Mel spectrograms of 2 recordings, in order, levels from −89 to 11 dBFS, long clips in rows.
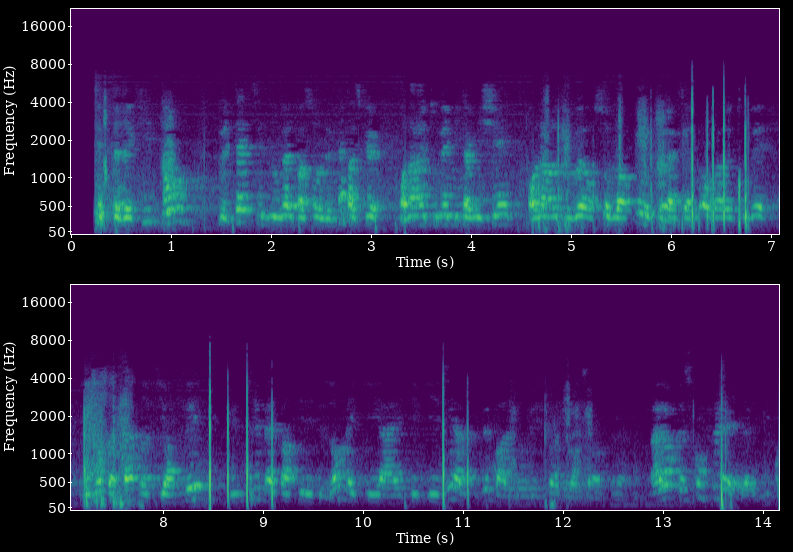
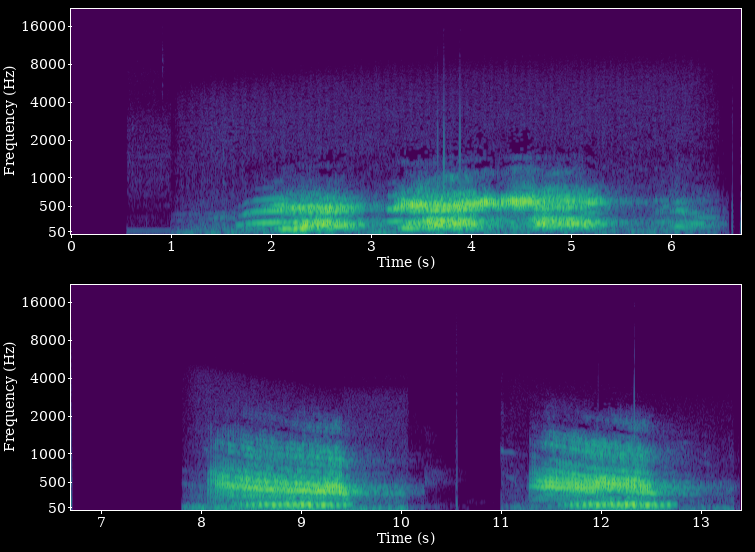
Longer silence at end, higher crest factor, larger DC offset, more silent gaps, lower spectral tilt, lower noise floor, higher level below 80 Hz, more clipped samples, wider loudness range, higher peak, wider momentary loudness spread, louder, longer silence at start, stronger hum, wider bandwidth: second, 0.2 s vs 0.65 s; first, 24 dB vs 16 dB; neither; second, none vs 6.64-7.80 s; second, -7.5 dB/octave vs -13 dB/octave; second, -50 dBFS vs -67 dBFS; second, -54 dBFS vs -38 dBFS; neither; about the same, 8 LU vs 10 LU; about the same, 0 dBFS vs 0 dBFS; second, 14 LU vs 22 LU; second, -24 LUFS vs -15 LUFS; second, 0.25 s vs 1.65 s; neither; first, 6.8 kHz vs 3.3 kHz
